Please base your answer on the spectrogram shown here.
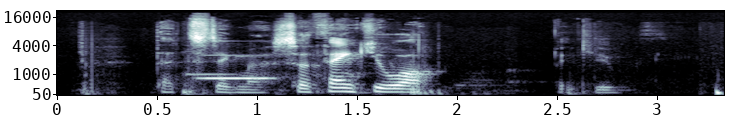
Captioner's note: tone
